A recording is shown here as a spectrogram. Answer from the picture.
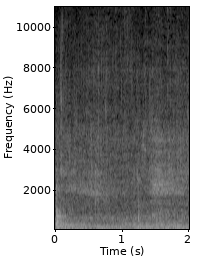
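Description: A cast-iron skillet of mushrooms and rice sizzling steadily as it cooks over a wood-fired rocket stove.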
